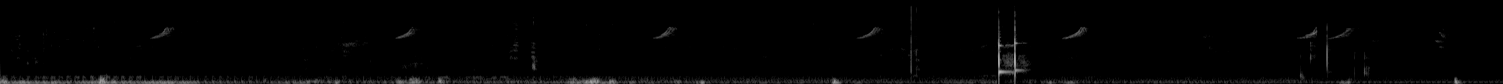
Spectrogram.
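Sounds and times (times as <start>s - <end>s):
bird chirping: 10.0s - 10.3s.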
